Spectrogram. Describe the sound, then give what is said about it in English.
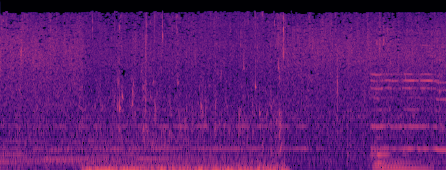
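Water pours steadily into a water hole, filling it, a continuous splashing rush with a low gurgle that briefly thins out before surging again. No voices. “Finally, the water hole is increasing.”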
